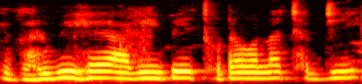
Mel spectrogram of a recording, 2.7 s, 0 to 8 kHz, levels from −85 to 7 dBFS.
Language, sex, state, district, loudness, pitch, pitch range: Hindi, male, Bihar, Sitamarhi, -12 LUFS, 220 Hz, 210-235 Hz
